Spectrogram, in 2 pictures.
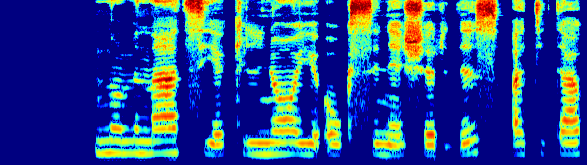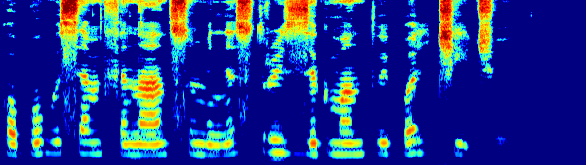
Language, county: Lithuanian, Vilnius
